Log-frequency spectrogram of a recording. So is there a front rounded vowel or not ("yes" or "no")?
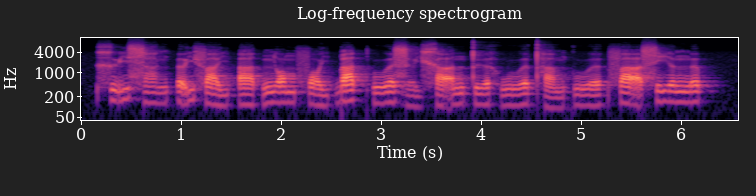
no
